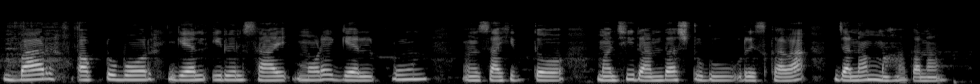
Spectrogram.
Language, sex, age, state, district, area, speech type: Santali, female, 18-30, West Bengal, Bankura, rural, spontaneous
